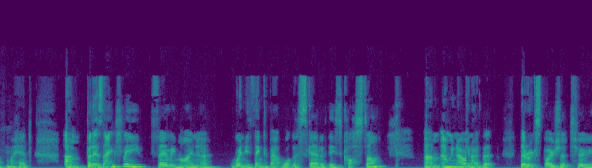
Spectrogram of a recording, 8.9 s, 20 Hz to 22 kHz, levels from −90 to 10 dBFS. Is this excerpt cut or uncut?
cut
